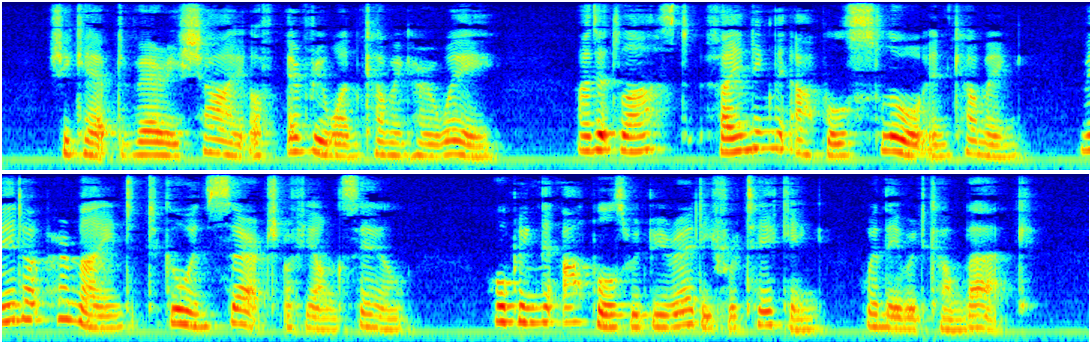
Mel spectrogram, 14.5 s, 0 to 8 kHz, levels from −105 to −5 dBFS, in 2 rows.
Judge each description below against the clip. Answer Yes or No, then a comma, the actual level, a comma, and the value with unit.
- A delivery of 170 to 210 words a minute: Yes, average, 175 wpm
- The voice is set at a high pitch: No, medium, 180 Hz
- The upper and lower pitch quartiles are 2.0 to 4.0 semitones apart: No, wide, 5.5 semitones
